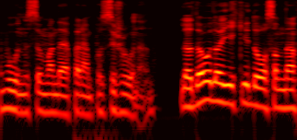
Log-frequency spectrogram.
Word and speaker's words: Lodolo: With the seventh selection of the 2019 MLB draft the Cincinnati Reds select Nick Lodello, a left-handed pitcher from Texas Christian University. – Ja, nu tror jag kommissionären fick lite fel uttal där på Cincinnati Reds första val där. Nick Lodolo, nummer sju totalt i den här draften.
